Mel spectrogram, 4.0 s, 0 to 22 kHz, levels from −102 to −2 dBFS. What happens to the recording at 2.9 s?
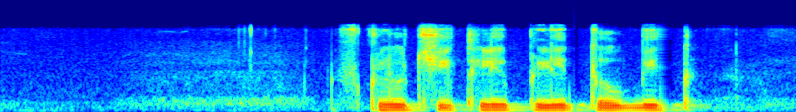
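A sound is briefly held and stretched, with a faint buzz, from 2.84 to 2.91 s: a short stall from a late packet. The jitter buffer ran dry, so about 35 ms was filled in before playback resumed without losing anything.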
